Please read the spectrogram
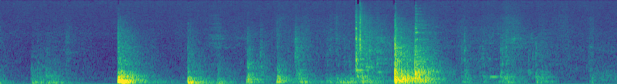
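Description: A child's footsteps thumping on wooden stairs and a hardwood floor, then a wooden chair being moved as he sits at the table. The loudest thump comes about a second in, followed by a few lighter knocks and a short scraping stretch around four seconds in.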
